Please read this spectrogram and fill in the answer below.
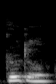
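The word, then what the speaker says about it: GDAL: Below the line are, in particular, the Google, I call it Google because that was the way Frank Warmadan pronounced it in Lausanne, explaining that Google is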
